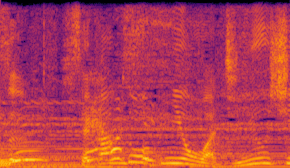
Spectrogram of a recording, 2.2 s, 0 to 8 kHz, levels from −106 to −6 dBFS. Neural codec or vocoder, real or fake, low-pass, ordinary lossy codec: none; real; none; none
